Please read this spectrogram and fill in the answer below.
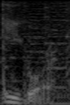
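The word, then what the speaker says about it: Игорь: igor and igor uh the pronunciation of of of igor is sounds like jagor and i with an i sounds like igor just to let you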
